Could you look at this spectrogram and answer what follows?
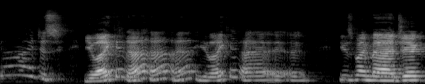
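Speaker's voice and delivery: put-on fishing for praise like a kid; Nimona bragging. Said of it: "she's like".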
